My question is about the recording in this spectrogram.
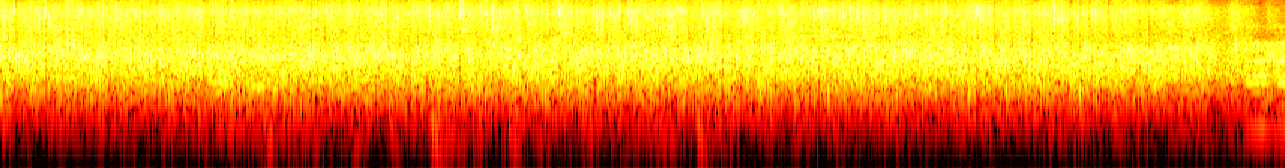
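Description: Audience applauding in a long, steady round of clapping.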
